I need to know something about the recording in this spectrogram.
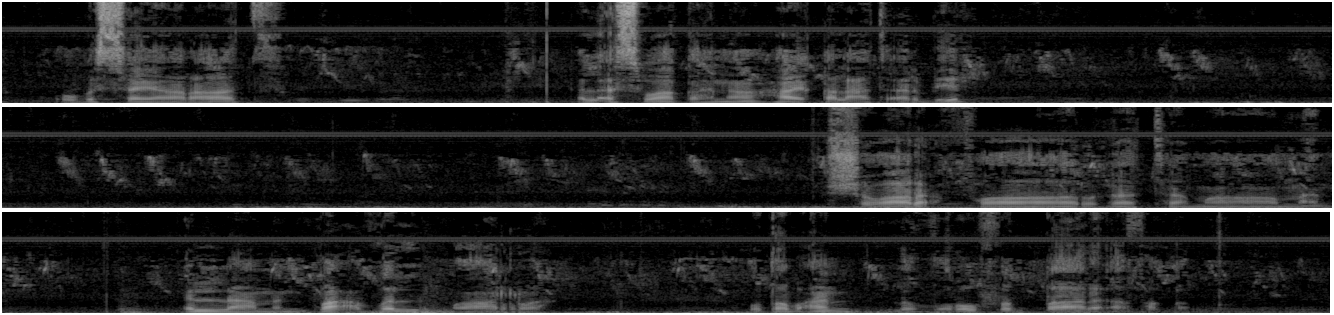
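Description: A man talks up close outdoors, in short bursts.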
